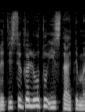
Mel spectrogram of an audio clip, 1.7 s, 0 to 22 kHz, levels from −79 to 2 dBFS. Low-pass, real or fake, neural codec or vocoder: 14.4 kHz; fake; vocoder, 44.1 kHz, 128 mel bands every 512 samples, BigVGAN v2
